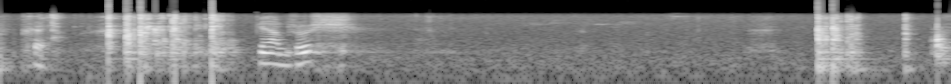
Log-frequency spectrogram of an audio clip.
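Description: A plastic container clatters and knocks as it is handled.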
